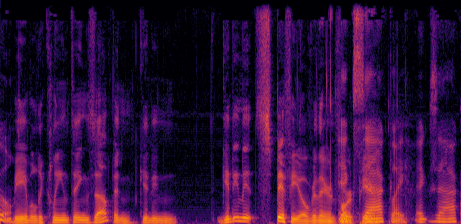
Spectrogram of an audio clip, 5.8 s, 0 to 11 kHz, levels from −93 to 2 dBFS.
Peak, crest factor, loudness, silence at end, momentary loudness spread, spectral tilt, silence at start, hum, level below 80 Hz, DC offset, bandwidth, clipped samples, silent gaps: -8 dBFS; 18 dB; -27 LUFS; 0.05 s; 10 LU; -7 dB/octave; 0 s; none; -44 dBFS; under 0.1%; 11 kHz; under 0.1%; none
